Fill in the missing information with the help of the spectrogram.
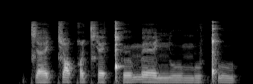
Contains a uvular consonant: yes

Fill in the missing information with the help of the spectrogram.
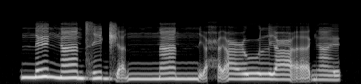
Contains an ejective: no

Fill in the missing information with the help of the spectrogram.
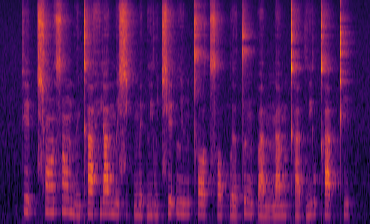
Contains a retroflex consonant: no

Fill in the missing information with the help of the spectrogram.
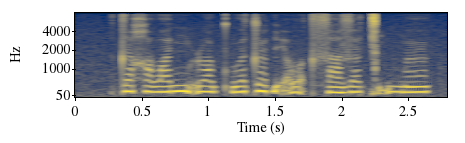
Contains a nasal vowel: yes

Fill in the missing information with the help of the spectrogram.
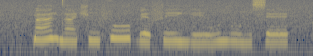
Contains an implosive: yes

